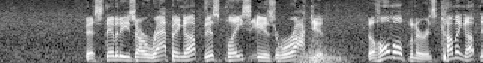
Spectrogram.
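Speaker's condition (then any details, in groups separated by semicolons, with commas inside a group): No condition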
